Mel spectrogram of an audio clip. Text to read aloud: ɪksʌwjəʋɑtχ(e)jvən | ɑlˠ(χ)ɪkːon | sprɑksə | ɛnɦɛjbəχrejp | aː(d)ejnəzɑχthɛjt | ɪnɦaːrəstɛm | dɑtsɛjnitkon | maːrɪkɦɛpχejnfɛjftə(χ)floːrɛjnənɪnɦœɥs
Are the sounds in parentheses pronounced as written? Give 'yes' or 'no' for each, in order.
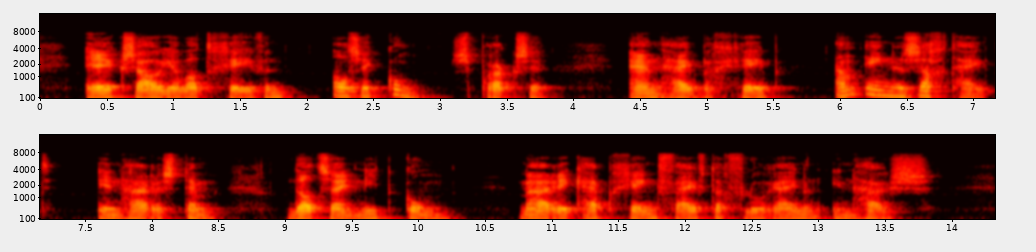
yes, no, no, yes

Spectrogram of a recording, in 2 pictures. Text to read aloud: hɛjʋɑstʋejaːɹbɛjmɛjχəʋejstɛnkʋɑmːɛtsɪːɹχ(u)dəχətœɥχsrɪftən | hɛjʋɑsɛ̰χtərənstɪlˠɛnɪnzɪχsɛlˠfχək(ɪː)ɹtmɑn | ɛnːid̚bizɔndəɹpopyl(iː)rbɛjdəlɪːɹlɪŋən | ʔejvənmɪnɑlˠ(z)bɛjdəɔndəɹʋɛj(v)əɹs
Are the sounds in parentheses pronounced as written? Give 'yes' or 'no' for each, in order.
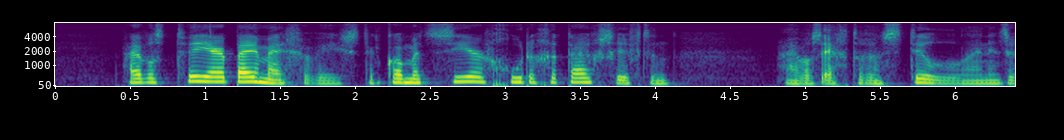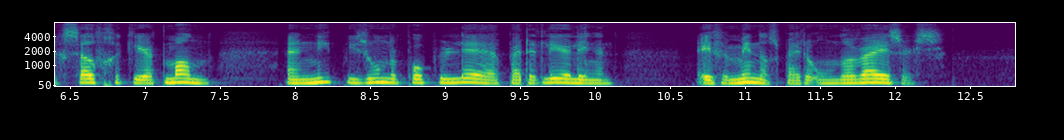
yes, yes, no, yes, no

